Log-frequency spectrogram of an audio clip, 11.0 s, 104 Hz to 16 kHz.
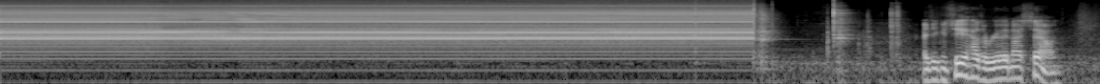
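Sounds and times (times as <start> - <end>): vibrating alarm horn: 0.0 - 7.8.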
